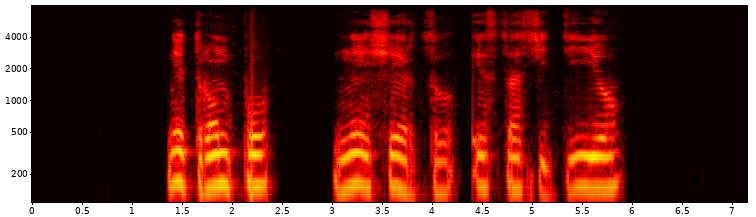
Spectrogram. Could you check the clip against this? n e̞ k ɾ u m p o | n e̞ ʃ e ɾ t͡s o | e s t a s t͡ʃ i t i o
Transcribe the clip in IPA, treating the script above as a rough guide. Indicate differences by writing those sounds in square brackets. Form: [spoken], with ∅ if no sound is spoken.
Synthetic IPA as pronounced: n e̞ [t] ɾ [o] m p o | n e̞ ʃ e ɾ t͡s o | e s t a s t͡ʃ i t i o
